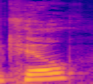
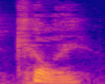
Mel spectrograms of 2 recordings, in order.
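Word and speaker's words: Kille: So this is I guess Eastern Kill is how you pronounce it. K I L L E. I don't think it's Killy.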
